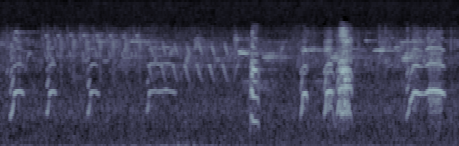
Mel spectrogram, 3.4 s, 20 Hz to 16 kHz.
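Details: Northern goshawk at its nest in Tartu, Estonia, on 26 April 2025: harsh, harmonic notes repeated in a quick, uneven series, then louder clustered bursts, with small songbirds twittering behind.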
